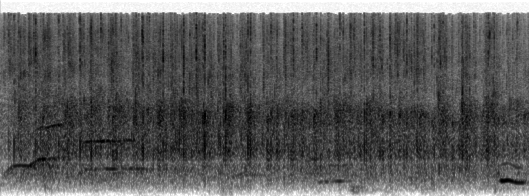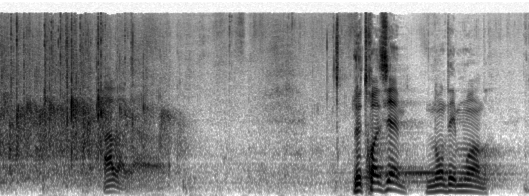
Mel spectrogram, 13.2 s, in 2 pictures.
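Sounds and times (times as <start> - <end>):
crowd clapping for a dance-event organiser: 0.0 - 9.1
speech: 7.9 - 8.4, 11.0 - 12.8
whistles and shouts: 11.6 - 12.3.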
